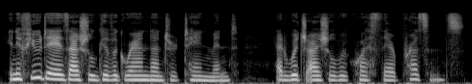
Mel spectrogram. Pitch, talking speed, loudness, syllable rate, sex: 210 Hz, 215 wpm, -20 LUFS, 5.5 syllables/s, female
